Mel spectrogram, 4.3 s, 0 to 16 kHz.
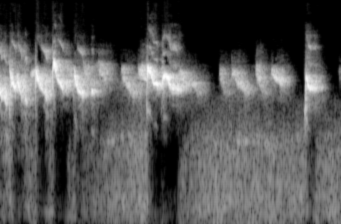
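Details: Oriental white-eye in a cage singing on 13 September 2022, second day of monthly deworming; a loud, tumbling high twitter opens, then quieter spaced chirps and one final sharp note.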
